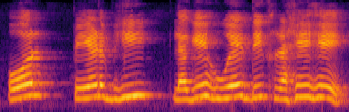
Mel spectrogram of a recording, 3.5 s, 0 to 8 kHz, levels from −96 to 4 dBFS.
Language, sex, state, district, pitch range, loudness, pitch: Hindi, female, Madhya Pradesh, Bhopal, 260-320 Hz, -14 LUFS, 290 Hz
